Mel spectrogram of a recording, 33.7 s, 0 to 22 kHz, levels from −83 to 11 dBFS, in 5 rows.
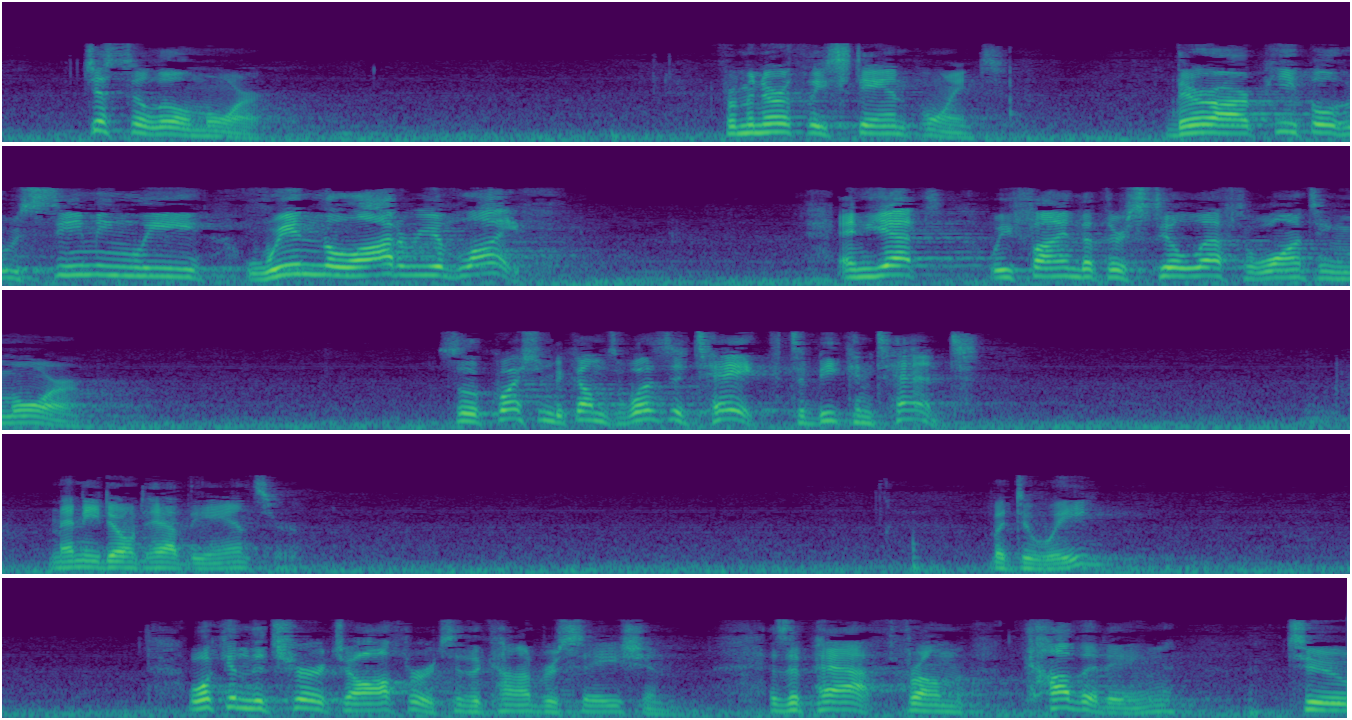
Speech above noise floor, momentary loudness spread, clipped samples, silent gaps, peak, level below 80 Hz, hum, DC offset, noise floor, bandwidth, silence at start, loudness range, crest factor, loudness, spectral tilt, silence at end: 22 dB; 25 LU; under 0.1%; none; 0 dBFS; -42 dBFS; none; under 0.1%; -41 dBFS; 7.6 kHz; 0.05 s; 12 LU; 20 dB; -19 LUFS; -5 dB/octave; 0 s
